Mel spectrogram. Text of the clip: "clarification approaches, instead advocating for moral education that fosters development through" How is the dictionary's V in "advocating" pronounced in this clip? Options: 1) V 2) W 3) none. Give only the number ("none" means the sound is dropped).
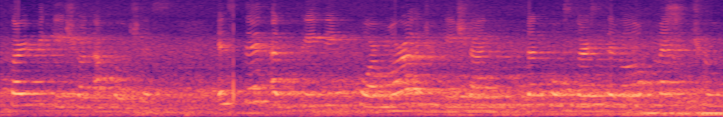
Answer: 3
